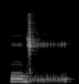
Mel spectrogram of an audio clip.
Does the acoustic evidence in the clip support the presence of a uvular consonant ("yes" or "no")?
no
